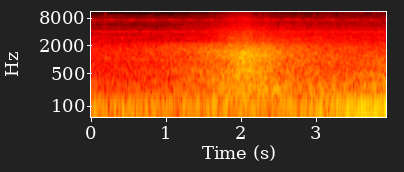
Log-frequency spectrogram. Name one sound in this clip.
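A motor scooter approaches with its engine humming.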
